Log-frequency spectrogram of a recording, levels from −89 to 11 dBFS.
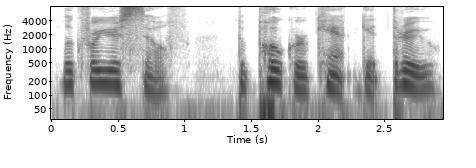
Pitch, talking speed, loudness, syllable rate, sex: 145 Hz, 165 wpm, -22 LUFS, 4.2 syllables/s, female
